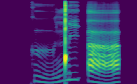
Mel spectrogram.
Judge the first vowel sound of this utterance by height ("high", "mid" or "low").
high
